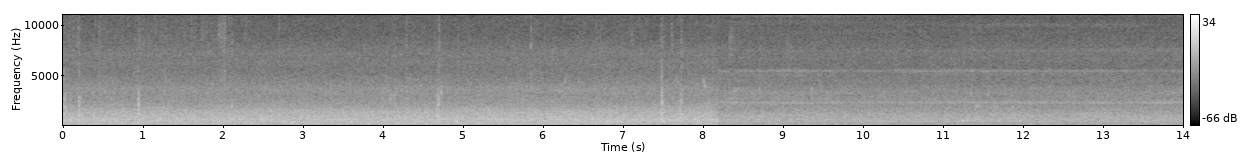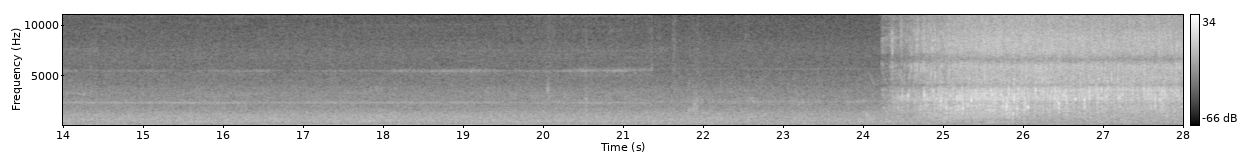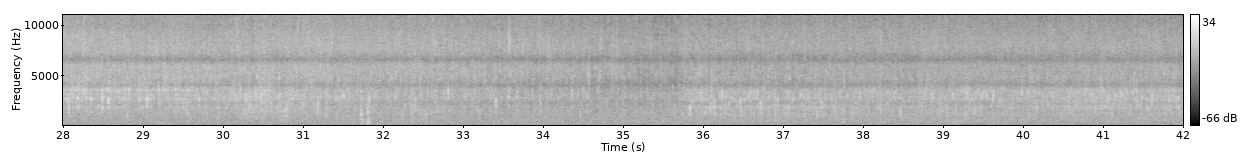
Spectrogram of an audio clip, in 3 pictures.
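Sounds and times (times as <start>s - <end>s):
river water rushing: 0.0s - 8.2s, 24.2s - 42.0s.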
